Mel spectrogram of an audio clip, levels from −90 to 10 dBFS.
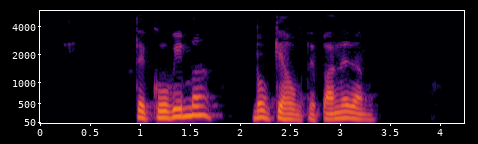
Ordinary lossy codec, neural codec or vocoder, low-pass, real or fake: MP3, 32 kbps; codec, 16 kHz, 4 kbps, FreqCodec, larger model; 5.4 kHz; fake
